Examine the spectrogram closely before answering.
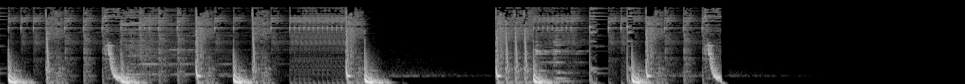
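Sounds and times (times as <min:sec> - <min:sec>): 
simple drums playing: 0:00.0 - 0:04.0, 0:05.0 - 0:07.2.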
